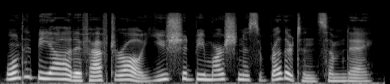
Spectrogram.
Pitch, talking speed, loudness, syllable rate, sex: 210 Hz, 230 wpm, -17 LUFS, 5.4 syllables/s, female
